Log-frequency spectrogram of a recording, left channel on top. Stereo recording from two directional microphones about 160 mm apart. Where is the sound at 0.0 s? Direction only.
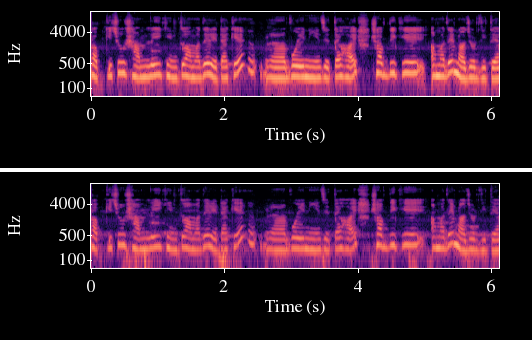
15° left (ahead or behind).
